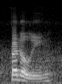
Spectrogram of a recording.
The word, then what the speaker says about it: pedaling: So in the word of pedaling, we can stress the first syllable of this word, pedaling.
